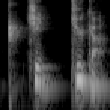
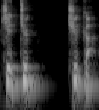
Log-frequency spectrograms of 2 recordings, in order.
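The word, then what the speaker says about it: Tshituka: It's apparently Vincent Chuka. Wait, It's it's like Chituka. Yeah. Okay, something like that, right? Vincent Chituka.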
